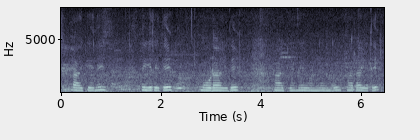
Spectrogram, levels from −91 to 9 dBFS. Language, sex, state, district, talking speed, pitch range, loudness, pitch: Kannada, female, Karnataka, Gulbarga, 85 wpm, 220-245 Hz, -23 LUFS, 230 Hz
